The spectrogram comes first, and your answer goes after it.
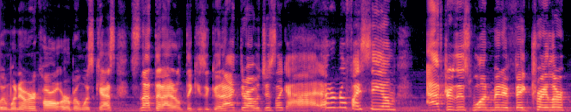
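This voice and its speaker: A man with a fairly high, intensely bright voice hosts casual movie news. He talks in an enthusiastic, slangy, conversational way, straight to his viewers.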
